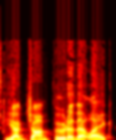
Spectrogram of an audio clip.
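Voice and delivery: ordinary talk

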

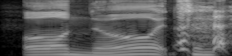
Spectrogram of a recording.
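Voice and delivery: loud Scouse pundit impression; Carragher. Shown as a demonstration. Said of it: "you do a Carragher impression".

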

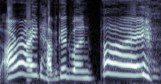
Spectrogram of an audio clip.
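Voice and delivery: high, bright-toned mock-cheerful farewell; mock cheery goodbye. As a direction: wave him off with fake cheer. Brushing him off as he leaves.

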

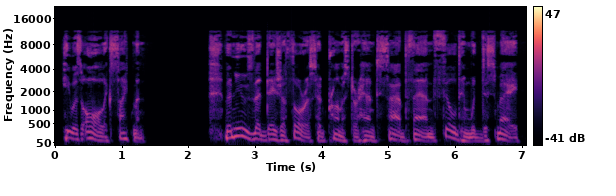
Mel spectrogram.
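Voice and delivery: ordinary delivery

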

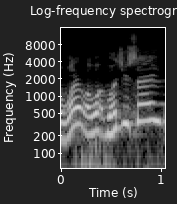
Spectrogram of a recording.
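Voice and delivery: high-pitched, playful pretend double take; mock disbelief. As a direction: act as if eager to hear it repeated. Imagined Jesus fishing for repeated praise.

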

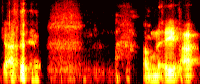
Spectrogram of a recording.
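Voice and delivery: ordinary talk, nothing marked

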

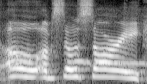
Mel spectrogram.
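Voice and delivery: apologetic Jaina. Acted. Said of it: "And Jaina goes".

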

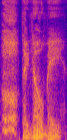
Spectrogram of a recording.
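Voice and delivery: low, slow amazed whisper; awed gasp. Retold or imitated. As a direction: breathe it in wonder.

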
